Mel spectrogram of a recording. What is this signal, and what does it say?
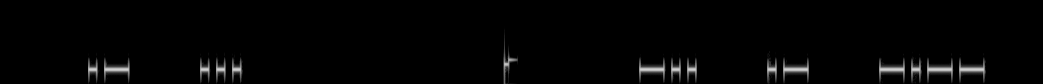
Morse code, heard as a keyed tone, about 15 wpm, spaced as for 9 wpm, 700 Hz. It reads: AS DAY
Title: 3x Character Spacing - Top 200 Words - 15wpm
